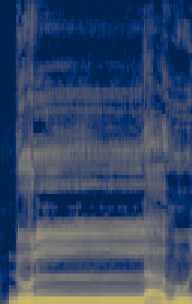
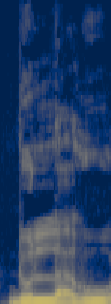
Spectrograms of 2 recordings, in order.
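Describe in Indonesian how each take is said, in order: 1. Bunyi yang digabung dibaca panjang. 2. Bunyi yang digabung dibaca pendek. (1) "Jangan dibaca dullahu, jangan Dipen" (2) "dibaca pendek saja"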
